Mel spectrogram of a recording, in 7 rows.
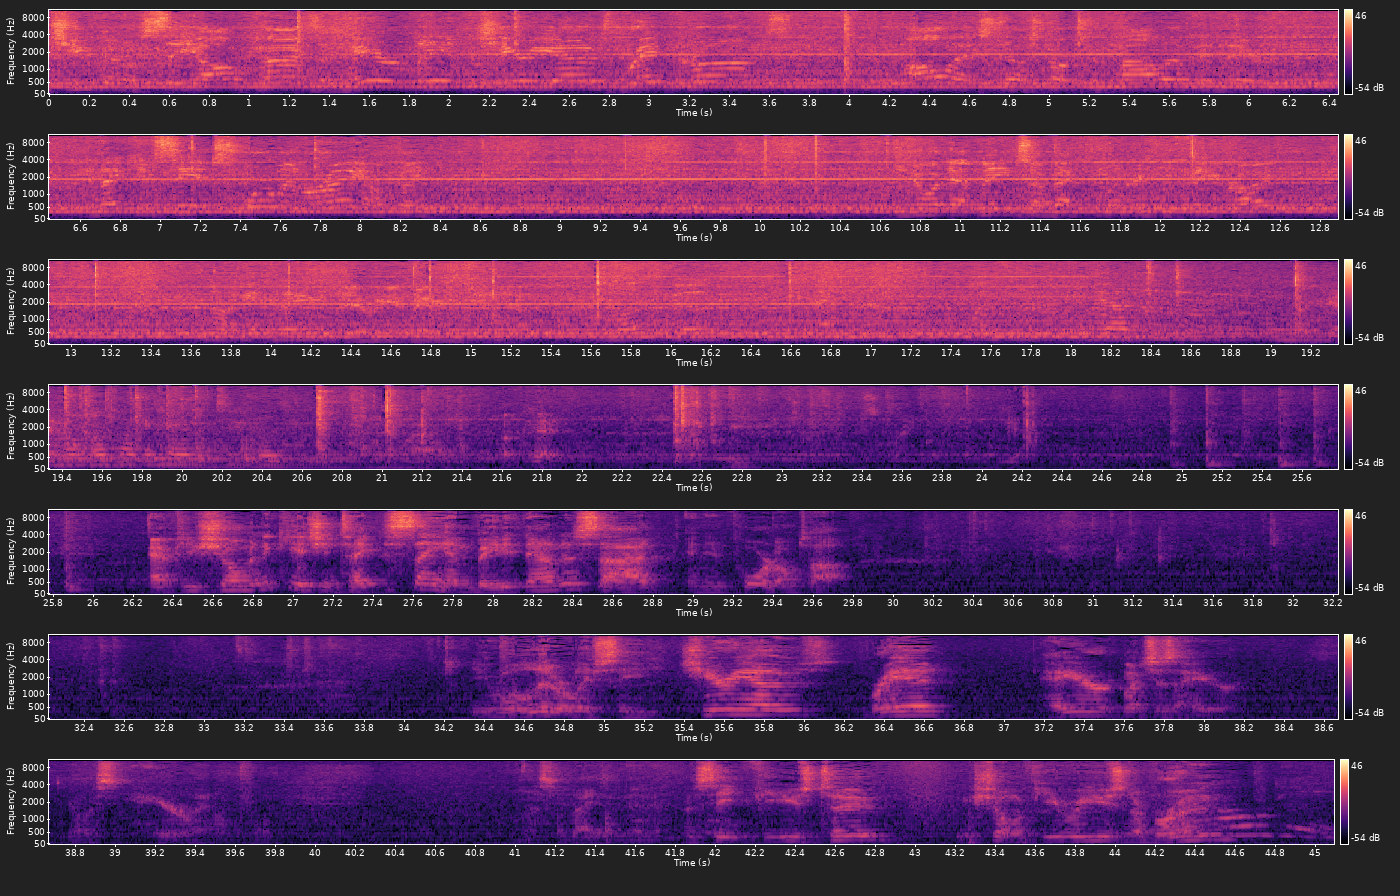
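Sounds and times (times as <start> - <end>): vacuum cleaner running: 0.0 - 28.4, 41.2 - 44.6.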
